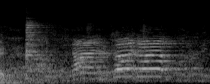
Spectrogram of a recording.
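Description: Music cuts off at the start, and a single voice then shouts out a drawn-out call lasting about a second, from just under a second in, over a low hall murmur.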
